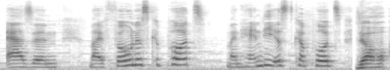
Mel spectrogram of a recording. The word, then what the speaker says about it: kaputt: We spell it with two T's in Germany, but we pronounce it the same way, kaputt.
